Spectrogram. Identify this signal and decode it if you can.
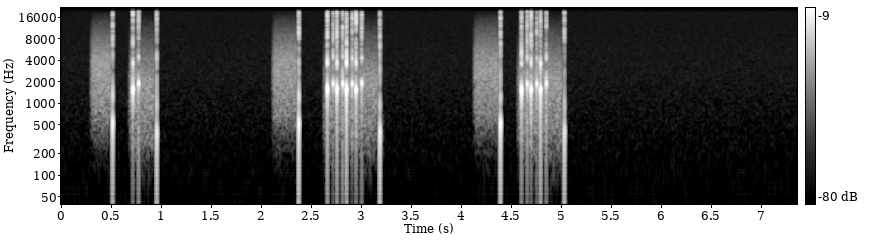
Pulse dialling, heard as a rotary dial, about 10 pulses a second. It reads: 1 4 3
